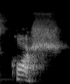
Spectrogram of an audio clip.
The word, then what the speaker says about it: cosh: Okay, pronunciation is cosh.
